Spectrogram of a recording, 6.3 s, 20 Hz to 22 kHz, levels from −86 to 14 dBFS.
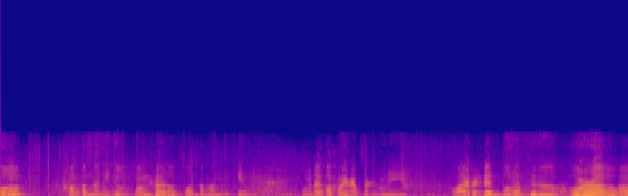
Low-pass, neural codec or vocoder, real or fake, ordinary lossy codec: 7.2 kHz; codec, 16 kHz, 0.5 kbps, X-Codec, HuBERT features, trained on general audio; fake; none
